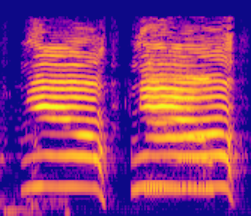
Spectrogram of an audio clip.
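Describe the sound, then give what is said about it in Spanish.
A person dressed as a cat imitates a cat, giving two drawn-out, nasal meows in a row, each about three-quarters of a second long, loud, with a brief pause between them. “¡Miau! ¡Miau! ¡Miau! ¡Miau! ¡Miau!”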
